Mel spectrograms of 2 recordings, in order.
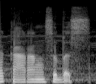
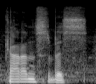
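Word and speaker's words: Caransebeș: Ya, kalau dibaca di Indonesia Karangsebes. Bacanya agak susah ini, Karansebes.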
